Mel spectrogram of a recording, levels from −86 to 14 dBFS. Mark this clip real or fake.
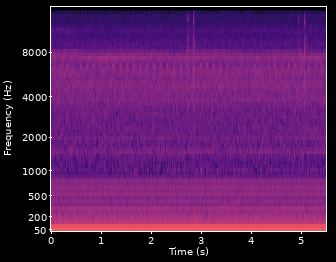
real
